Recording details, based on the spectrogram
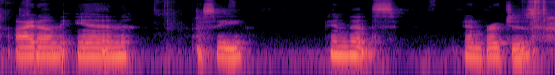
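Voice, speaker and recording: A quiet voice, dark and mellow in tone, at a very slow pace with fairly even intonation. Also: woman. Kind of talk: sales presentation. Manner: casual, hesitant with fillers; lower, quieter voice.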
